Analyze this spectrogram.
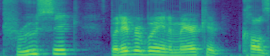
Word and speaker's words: Prusik: diego with the fruit now it's apparently it's pronounced prusik but everybody in america calls it prussic you know tomato tomato whatever people get all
